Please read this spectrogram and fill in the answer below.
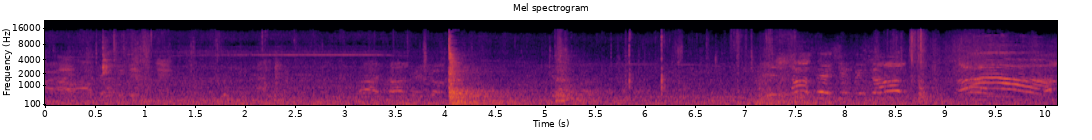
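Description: Steady low drone of boat engines working the bridge bays, with one sharp knock about four seconds in, the loudest sound of the moment, and voices calling in the background toward the end.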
